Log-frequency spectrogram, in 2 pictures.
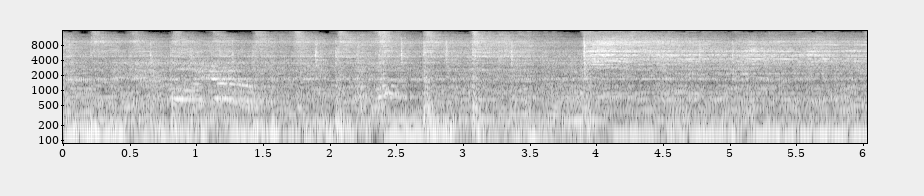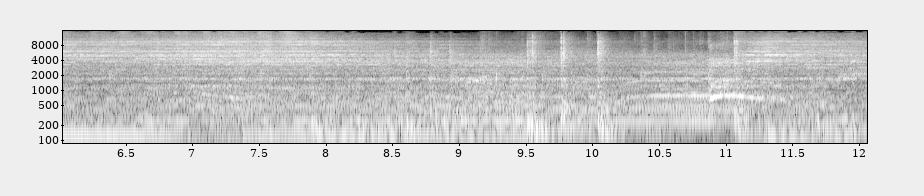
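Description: Live punk rock band playing: electric guitar, bass and drum kit, with some singing.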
